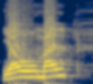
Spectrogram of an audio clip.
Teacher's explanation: واو ساکن سے پہلے زبر ہے، واولین ہے، کھینچنا نہیں ہے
